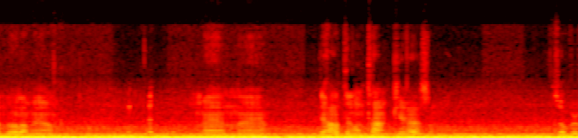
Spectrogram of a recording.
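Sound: car driving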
